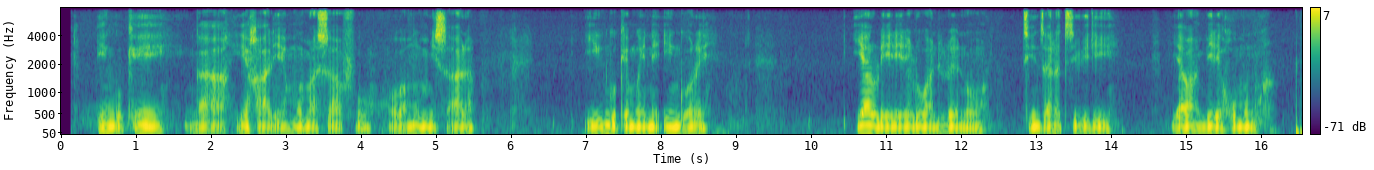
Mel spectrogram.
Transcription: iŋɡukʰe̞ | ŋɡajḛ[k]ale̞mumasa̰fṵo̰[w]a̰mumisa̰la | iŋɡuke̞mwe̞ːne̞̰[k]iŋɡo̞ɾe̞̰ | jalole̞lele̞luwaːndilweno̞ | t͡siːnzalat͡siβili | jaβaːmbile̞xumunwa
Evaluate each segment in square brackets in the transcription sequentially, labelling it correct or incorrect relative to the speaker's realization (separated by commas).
incorrect, incorrect, incorrect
